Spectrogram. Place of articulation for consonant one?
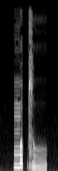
labial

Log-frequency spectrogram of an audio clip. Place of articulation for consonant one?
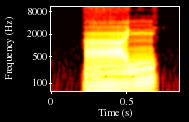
palatal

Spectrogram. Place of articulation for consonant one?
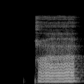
uvular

